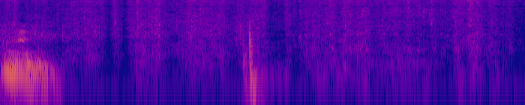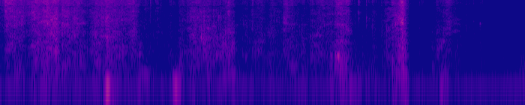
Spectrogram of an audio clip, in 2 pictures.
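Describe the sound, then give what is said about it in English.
Tissue paper from a package holding a shirt and fishing lures crinkles and rustles as it is handled, with sporadic soft crackles and tearing sounds across several seconds and a louder crinkle near the start. “But this is the tissue paper.”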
